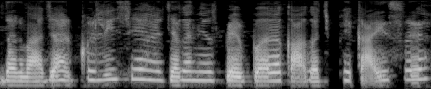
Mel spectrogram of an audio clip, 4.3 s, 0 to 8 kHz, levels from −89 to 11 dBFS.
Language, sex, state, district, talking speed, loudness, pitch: Hindi, female, Chhattisgarh, Balrampur, 140 wpm, -16 LUFS, 290 Hz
